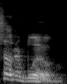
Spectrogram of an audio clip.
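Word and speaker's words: Söderblom: good for the kid sod Bloom sod Bloom I guess it's sod Bloom that's how they are pronouncing it so I'm going to default to that he's in net for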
